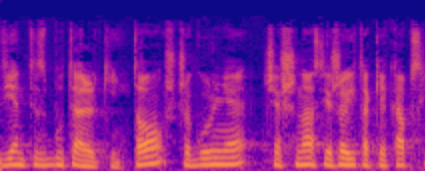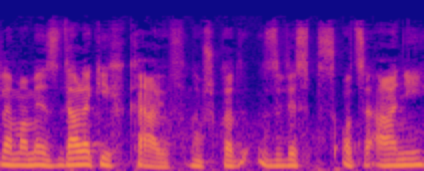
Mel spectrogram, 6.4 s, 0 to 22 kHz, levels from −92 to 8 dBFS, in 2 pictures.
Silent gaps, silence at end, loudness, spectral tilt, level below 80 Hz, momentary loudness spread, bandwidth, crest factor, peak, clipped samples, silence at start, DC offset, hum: none; 0 s; -22 LUFS; -5 dB/octave; -54 dBFS; 7 LU; 14 kHz; 18 dB; -4 dBFS; under 0.1%; 0 s; under 0.1%; none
